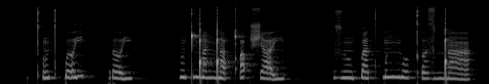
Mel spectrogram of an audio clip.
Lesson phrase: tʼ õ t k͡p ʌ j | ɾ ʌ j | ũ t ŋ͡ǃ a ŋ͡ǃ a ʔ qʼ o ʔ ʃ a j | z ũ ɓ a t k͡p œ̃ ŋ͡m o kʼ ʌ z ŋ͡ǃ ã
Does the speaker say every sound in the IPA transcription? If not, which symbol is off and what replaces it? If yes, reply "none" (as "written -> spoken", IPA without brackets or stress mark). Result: œ̃ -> ə̃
